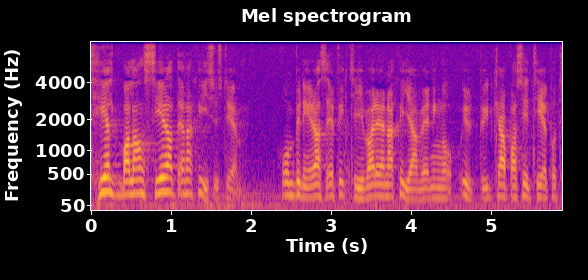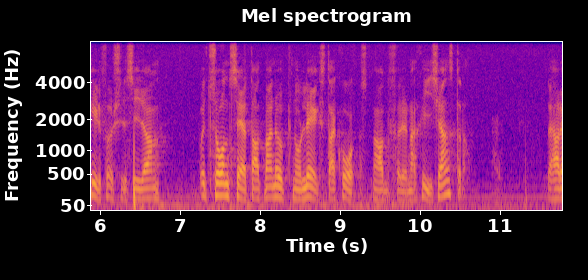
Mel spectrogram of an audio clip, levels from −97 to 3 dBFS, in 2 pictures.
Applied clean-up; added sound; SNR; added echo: none; Crackle; 19 dB; none.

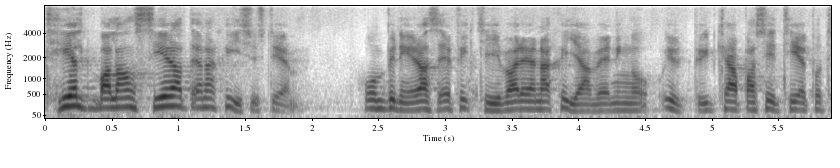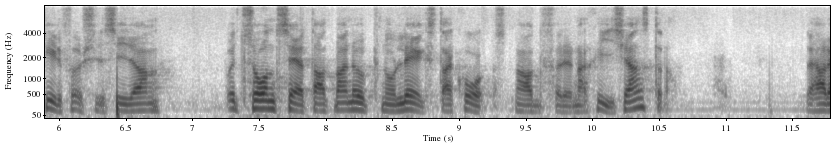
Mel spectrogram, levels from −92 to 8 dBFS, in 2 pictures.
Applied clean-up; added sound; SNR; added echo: neural separator model SepFormer DNS4.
